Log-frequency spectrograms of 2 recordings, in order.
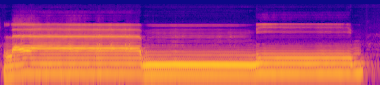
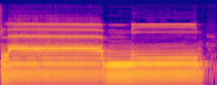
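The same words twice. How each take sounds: First: The m is doubled with a long nasal hum. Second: The m is doubled but held only briefly. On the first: The speaker calls it right. "dengan gunnah sangat sempurna" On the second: The speaker calls it wrong. "sudah double mim tapi kurang lama"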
